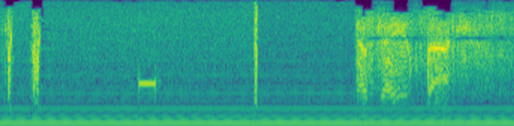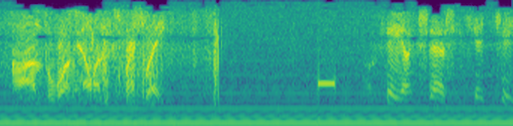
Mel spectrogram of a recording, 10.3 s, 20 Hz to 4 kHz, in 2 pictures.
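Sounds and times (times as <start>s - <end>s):
constant low electrical hum on a phone line: 0.0s - 10.2s
electronic telephone tone beep: 1.4s - 1.6s, 8.3s - 8.6s
speech: 9.5s - 10.2s.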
